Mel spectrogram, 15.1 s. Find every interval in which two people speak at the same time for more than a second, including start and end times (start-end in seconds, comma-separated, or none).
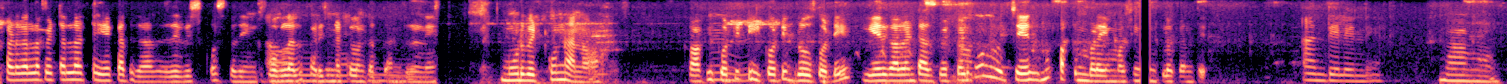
2.7-4.1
